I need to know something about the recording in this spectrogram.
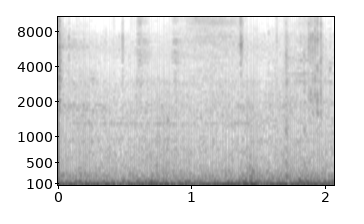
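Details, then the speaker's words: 2005 Chevy Trailblazer with a misfire that returned after new spark plugs, after repair: low even rumble, smooth quiet idle with no misfire felt; check engine light off for now. "so we're not feeling a mire anymore the check engine light is off for now so the engine's quiet everything is running"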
